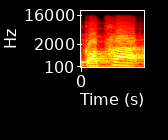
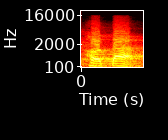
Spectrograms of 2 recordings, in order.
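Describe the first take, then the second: First: The word begins with a k sound. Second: The word begins with an h sound. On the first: "আমরা যদি বলি কথা" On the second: "Chittagong অঞ্চলের লোকজন কি বলে?"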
